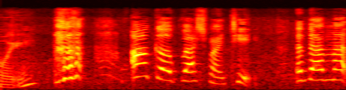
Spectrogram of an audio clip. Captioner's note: laughs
